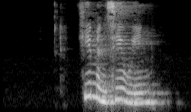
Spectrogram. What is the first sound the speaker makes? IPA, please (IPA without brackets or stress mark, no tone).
θ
